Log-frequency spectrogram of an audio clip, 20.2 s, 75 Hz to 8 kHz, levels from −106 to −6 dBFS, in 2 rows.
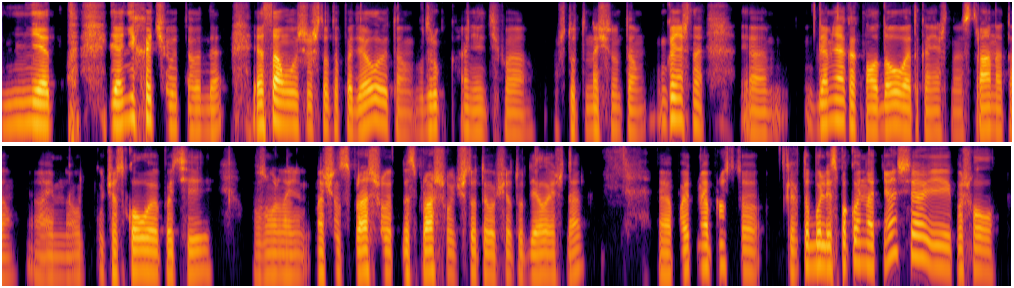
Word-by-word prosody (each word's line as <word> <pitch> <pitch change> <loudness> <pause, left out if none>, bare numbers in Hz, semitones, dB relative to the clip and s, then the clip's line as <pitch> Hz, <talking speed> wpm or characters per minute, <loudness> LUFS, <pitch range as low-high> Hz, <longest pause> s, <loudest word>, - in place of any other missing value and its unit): "Нет, 140 0 +5 0.6
я 140 0 +7
не 170 +3 +4
хочу 155 -5 +3
этого", 115 -2 -6
да, 115 +1 -7 0.3
я 135 - +5
сам 140 +1 +8
лучше 130 -1 0
что-то 125 -1 0
поделаю 135 +6 +1
там, 105 -2 -10
вдруг 120 +4 -4 0.2
они, 110 -2 -8
типа, 100 0 -8 0.2
что-то 115 - -9
начнут 120 0 -3
там. 110 0 -6
Ну, 150 - -13
конечно, 165 -1 +3 0.4
я 105 -2 -6 0.4
для 140 -1 0
меня 155 +1 +4
как 135 -2 0
молодого 125 +2 +4
это, - - -4
конечно, 110 -1 -8
странно 120 +2 +3
там. 100 -1 -11 0.2
А 105 -1 -10
именно 100 -1 -12
в 110 - -11 0.2
участковые 125 +1 +1
пойти 120 +1 -3 0.4
возможно, 115 +1 -6
они 110 -1 -9
начнут 120 0 0
спрашивать, 125 -1 +2
выспрашивать: 120 -1 +2
"Что 120 - 0
ты 115 - -4
вообще 110 0 -3
тут 100 - -11
делаешь, 110 0 -1
да?" 115 +3 -4 0.8
А 115 -1 -1
поэтому 135 +3 -1
я 145 - +4
просто 130 -5 -5 0.3
как-то 125 +4 -2
более 150 -1 +3
спокойно 165 0 +1
отнесся 205 +5 +2
и 150 -4 -1
пошел, 130 -2 -4
125 Hz, 165 wpm, -25 LUFS, 115-140 Hz, 0.8 s, сам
